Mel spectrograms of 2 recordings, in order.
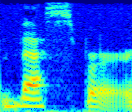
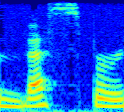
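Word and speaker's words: VSEPR: very long name so we tend to use the acronym v-s-e-p-r but we pronounce it vesper so we call it the vesper theory and the main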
